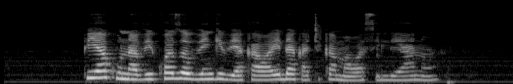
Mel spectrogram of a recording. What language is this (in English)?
Swahili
